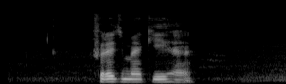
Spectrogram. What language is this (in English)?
Dhatki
